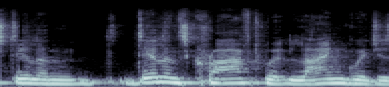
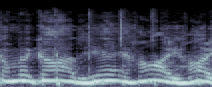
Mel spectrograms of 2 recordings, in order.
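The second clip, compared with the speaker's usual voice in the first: mock eager Canadians; 7 semitones higher than usual. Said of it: "all the Canadians like".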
